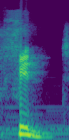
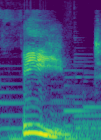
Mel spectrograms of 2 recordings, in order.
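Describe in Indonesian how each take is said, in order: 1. Vokalnya dibaca pendek. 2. Vokalnya dibaca panjang. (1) "bukan feed" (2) "maka dibacanya feed"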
